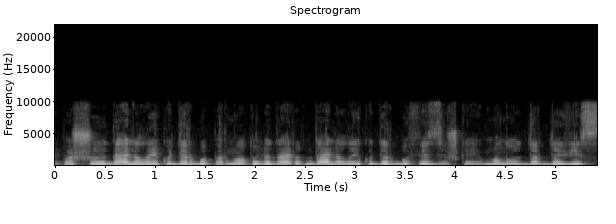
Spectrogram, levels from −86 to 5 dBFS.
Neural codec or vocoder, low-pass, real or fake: none; 9.9 kHz; real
